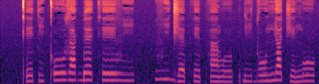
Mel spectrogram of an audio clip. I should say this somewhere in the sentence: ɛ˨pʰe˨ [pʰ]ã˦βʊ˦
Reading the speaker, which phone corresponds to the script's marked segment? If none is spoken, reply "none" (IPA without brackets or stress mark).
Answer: pʰ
